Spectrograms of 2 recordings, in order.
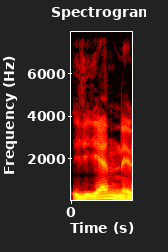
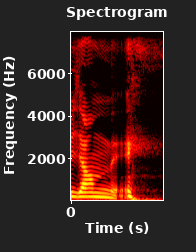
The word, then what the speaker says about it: Janni: Nej, det spelar inte så stor roll, men man kan, vi kallar henne Jenny, uttalar det rätt? – Nej, men hon heter ju Janni.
